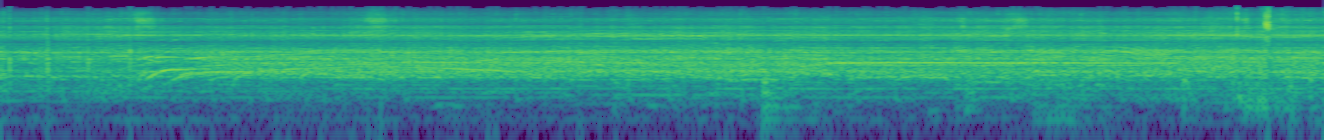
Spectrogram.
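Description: A large crowd cheers and roars loudly.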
